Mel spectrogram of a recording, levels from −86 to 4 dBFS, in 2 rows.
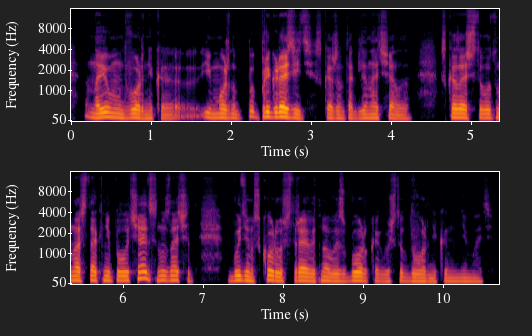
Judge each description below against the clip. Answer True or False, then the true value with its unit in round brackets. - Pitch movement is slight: False (3.4 semitones)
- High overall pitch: False (130 Hz)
